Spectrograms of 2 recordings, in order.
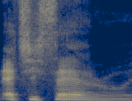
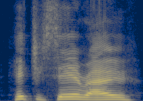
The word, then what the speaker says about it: Hechicero: Like, that's not the white guy way of saying it. You know what I mean? Hechicero, or like McGuinness would say.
